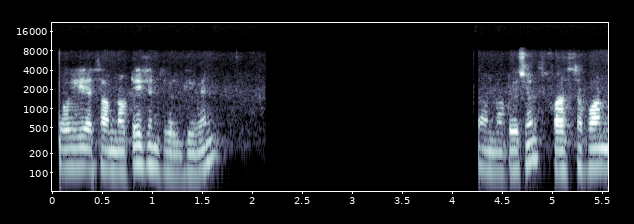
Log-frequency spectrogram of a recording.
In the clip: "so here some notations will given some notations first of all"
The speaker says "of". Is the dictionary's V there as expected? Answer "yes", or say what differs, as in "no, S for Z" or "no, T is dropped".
no, P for V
